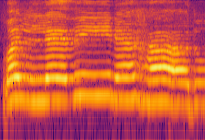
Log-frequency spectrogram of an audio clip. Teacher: വാവ് ഉച്ചരിക്കുമ്പോൾ ചുണ്ടുകളൊന്ന് സർക്കിൾ ചെയ്ത് കൊടുക്കുക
